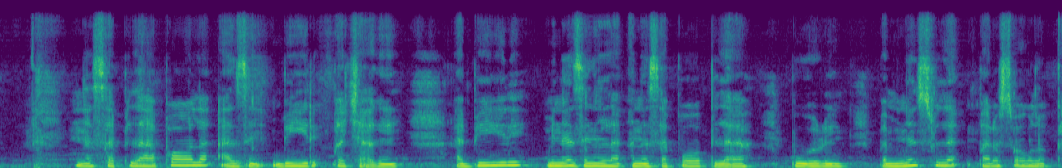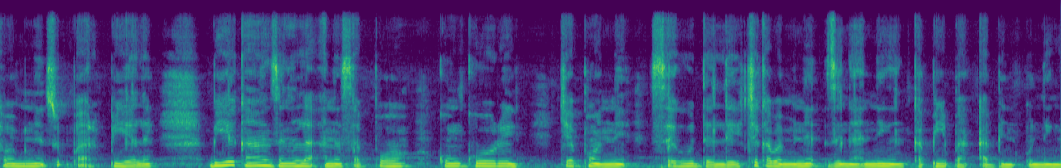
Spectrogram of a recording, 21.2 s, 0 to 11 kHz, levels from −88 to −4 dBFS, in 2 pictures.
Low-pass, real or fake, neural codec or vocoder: 9.9 kHz; fake; vocoder, 22.05 kHz, 80 mel bands, Vocos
